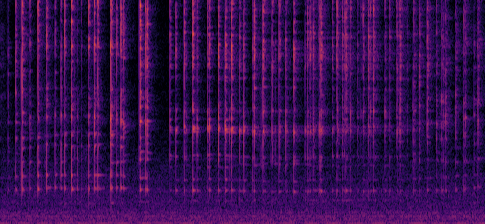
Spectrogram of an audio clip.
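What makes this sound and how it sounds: Long acrylic nails tap and scratch along the body of a hollow, green cylindrical metal aerosol spray can with a barcode label, held horizontally in both hands. About thirty quick, dry, bright clicks with almost no low end come in an uneven rapid patter, with a brief gap just past the middle.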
